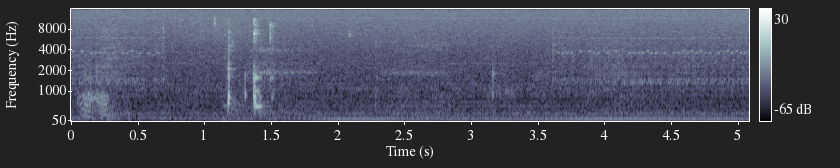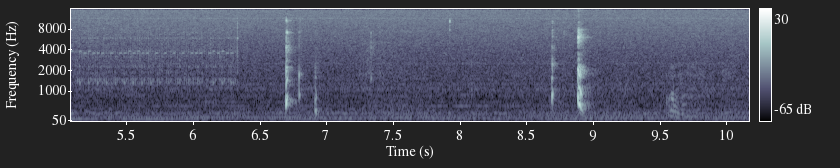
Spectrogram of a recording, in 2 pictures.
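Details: Hiccups in a person who always has the hiccups: brief, sharp hiccup sounds recurring at irregular intervals against a steady room hum.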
